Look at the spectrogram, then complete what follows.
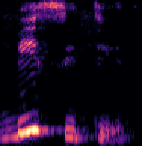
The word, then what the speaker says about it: visited: Por ejemplo, visit termina en T y la pronunciación ED va a ir como it, visited, visited.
